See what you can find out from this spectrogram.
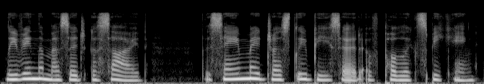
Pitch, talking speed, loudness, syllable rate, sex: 220 Hz, 160 wpm, -16 LUFS, 5.1 syllables/s, female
